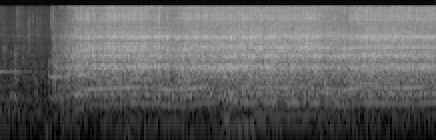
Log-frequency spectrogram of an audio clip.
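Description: Electric countertop blender starting about half a second in and then running steadily, pureeing chunks of sponge gourd (luffa) with raw egg into a smooth liquid.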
